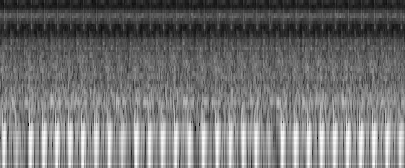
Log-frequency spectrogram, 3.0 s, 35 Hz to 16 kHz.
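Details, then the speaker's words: Honda Wave 125 after rebuild with genuine crankshaft/connecting rod, both bearings, clutch parts, valves and valve seals, original rings: even, quiet idle with soft pulses about three per second, no knocking; far quieter than before. "มาดีแน่นอนเงียบเงียบเลยเงียบแตกต่างจากที่มาตอนแรกนะครับ"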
